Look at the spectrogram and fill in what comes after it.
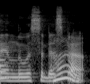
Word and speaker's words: San Luis Obispo: I really love that this person, and listen, thank you for all the corrections, but instead of saying like St. Louis, they said rhymes with poopis. – Yes. San Luis Obispo? – San Luis Obispo.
